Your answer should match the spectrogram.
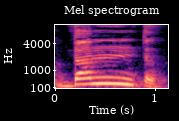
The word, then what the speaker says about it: दंत: तो यूज किया, लेकिन इसका उच्चारण कैसे होगा, न, न, दंत, दंत।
